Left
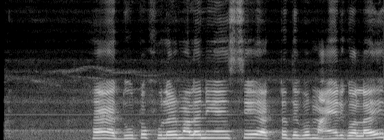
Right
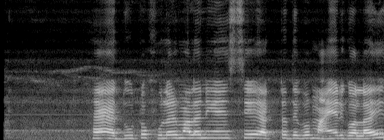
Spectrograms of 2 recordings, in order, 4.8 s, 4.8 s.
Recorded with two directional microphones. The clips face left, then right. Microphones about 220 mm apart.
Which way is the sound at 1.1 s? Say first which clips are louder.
Left 4 dB; 35° left (ahead or behind).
